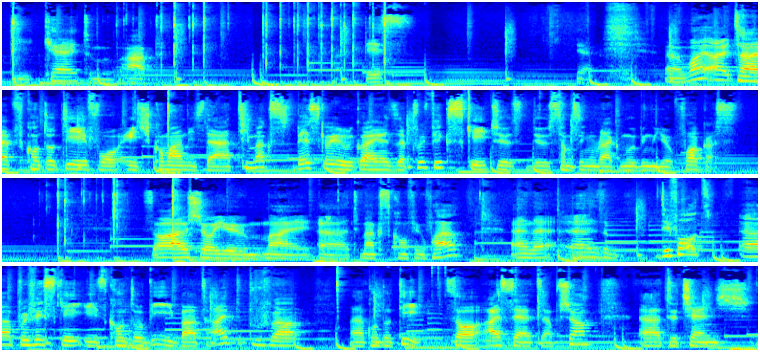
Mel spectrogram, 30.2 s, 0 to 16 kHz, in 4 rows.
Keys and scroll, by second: 0.1 k, 1.6 ctrl+t, 1.9 ctrl+t, 2.6 ctrl+t, 3.2 ctrl+t, 8.2 ctrl+t, 9.2 Return, 15.4-16.5 typing, 16.8 Return.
